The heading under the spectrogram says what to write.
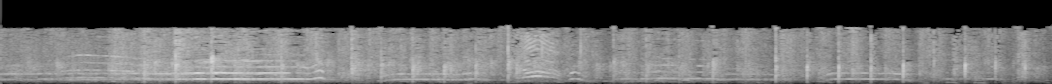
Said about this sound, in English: Welcome to WXPR's White Pine Room, and a great performance we're ready for tonight with Bobby Bullitt. Everyone give a warm applause for Bobby tonight.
